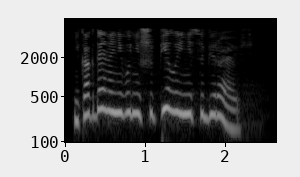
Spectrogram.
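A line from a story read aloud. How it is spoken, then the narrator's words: Shout. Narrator (Russian): крикнула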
